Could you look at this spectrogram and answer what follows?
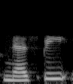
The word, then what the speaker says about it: Nesby: It's K-A-C-I-E. – Okay, and your last name? – Nesby, N-E-S-B-Y.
